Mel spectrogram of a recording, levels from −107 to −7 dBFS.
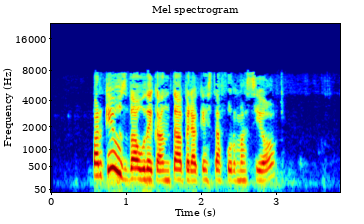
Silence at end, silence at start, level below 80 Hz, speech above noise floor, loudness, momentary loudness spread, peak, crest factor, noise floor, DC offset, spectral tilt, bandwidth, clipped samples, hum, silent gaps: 0.85 s; 0.6 s; -64 dBFS; 58 dB; -16 LUFS; 14 LU; 0 dBFS; 16 dB; -73 dBFS; under 0.1%; -4 dB/octave; 7.8 kHz; under 0.1%; none; none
